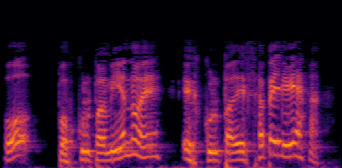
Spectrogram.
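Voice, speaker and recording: A fiery, foul-mouthed gossip. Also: female voice, fairly high pitch, animated, fast, dull audio. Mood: defensive. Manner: indignant rants with rural slang.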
